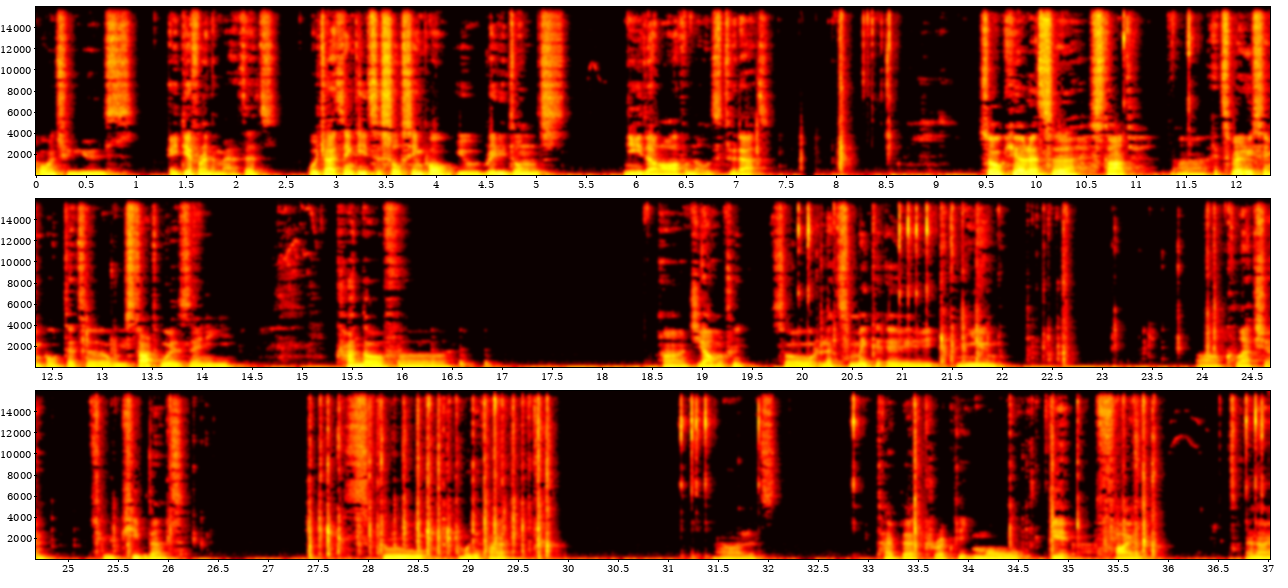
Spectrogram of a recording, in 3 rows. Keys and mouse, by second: 7.8 ctrl+alt+shift+q, 11.0-11.6 drag, 12.9 ctrl+x, 20.4 c, 21.3-29.8 drag, 31.2 click, 31.5-35.8 drag, 36.8 click.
